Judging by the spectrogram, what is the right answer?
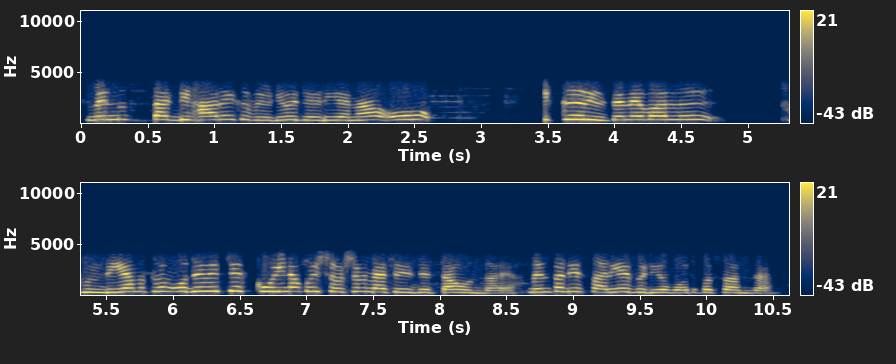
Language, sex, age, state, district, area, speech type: Punjabi, female, 30-45, Punjab, Jalandhar, rural, conversation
